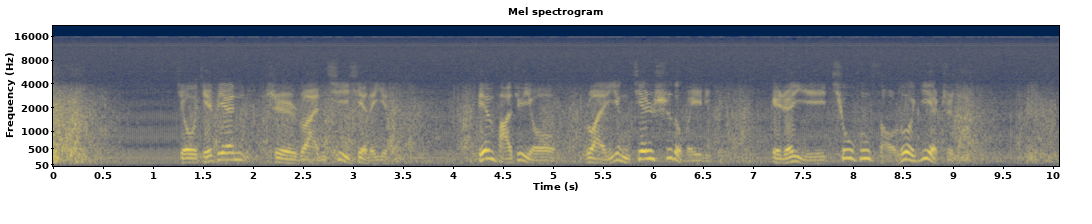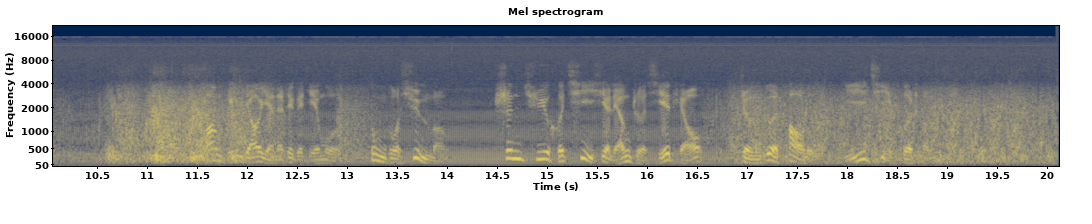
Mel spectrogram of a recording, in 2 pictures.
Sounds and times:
Speech: 1.3 - 3.5, 4.3 - 9.2, 11.6 - 19.3.

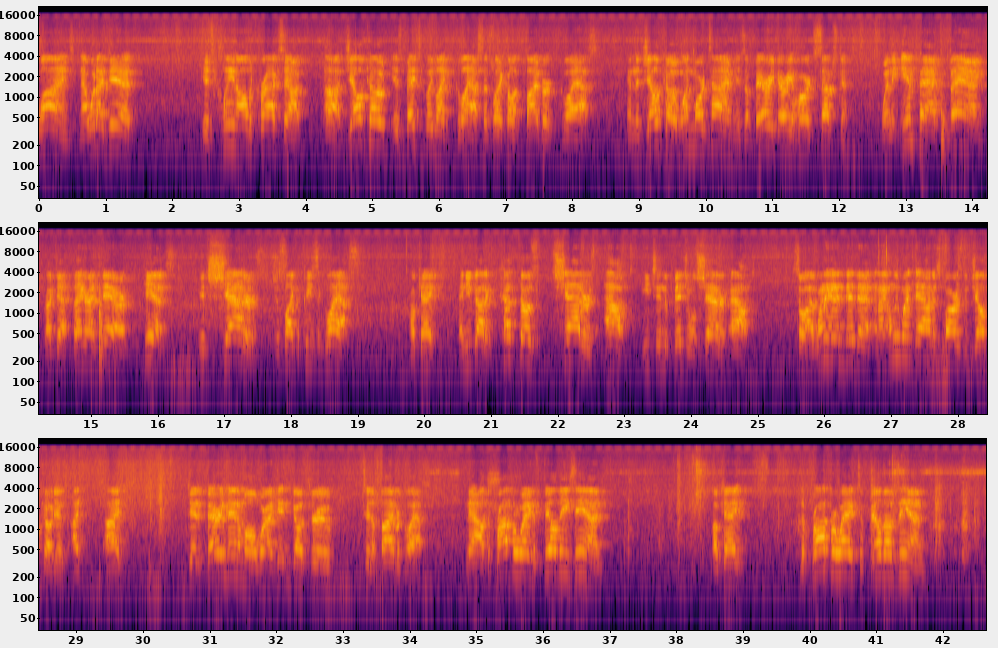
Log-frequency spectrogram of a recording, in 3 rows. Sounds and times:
Speech: 0.0 - 1.6, 2.4 - 19.1, 19.8 - 29.8, 30.7 - 37.1, 38.5 - 39.2, 39.8 - 41.9.

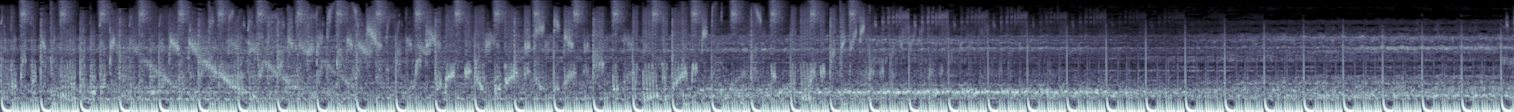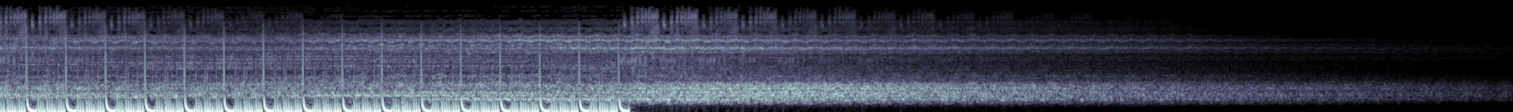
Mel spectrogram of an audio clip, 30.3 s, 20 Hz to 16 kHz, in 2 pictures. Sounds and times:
House music: 0.0 - 22.1.

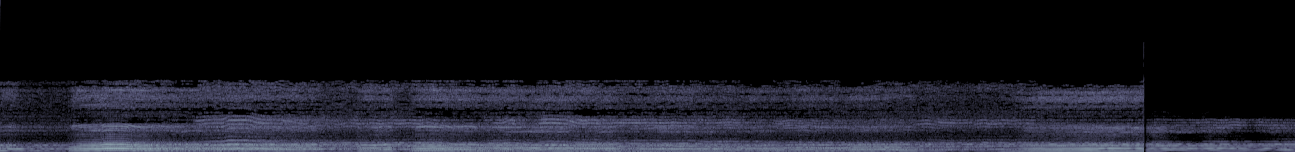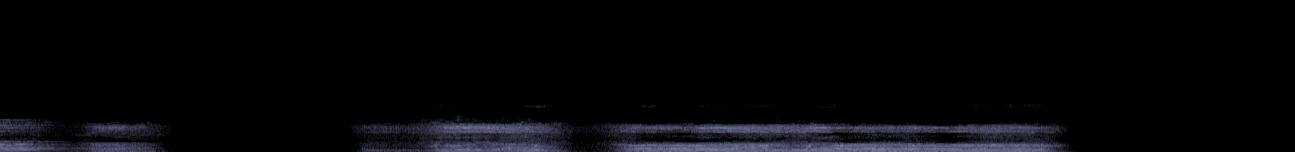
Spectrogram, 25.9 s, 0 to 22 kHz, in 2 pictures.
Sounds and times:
Mantra: 0.0 - 14.5, 16.6 - 23.6.

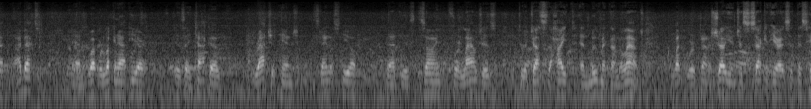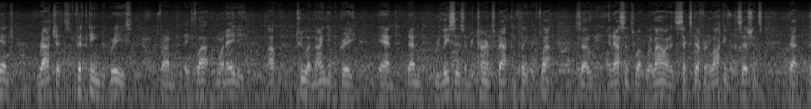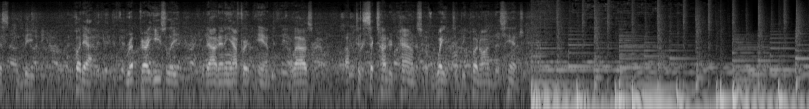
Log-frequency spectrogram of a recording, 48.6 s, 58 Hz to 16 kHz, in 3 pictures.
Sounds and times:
Speech: 0.0 - 43.1.

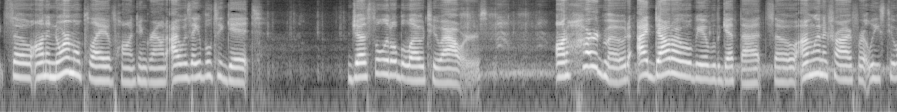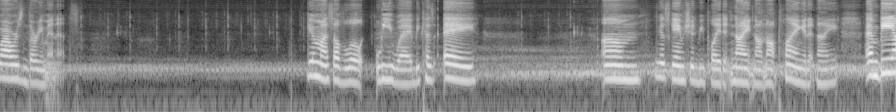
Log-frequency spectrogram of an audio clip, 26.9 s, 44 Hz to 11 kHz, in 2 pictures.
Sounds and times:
Speech: 0.0 - 4.0, 5.2 - 7.4, 8.4 - 14.6, 18.1 - 20.6, 22.5 - 26.9.

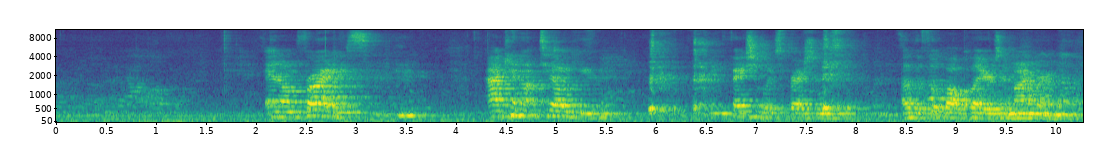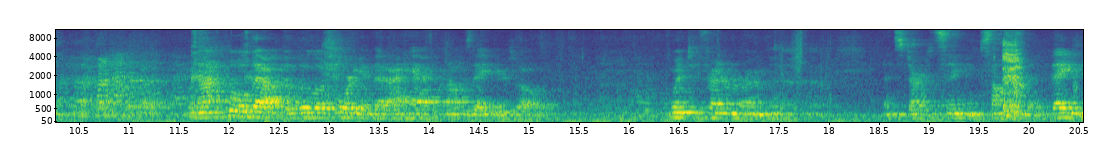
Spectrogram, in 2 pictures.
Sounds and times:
Speech: 2.1 - 3.3, 4.3 - 5.7, 6.5 - 10.2, 11.6 - 15.2, 16.4 - 17.8, 18.6 - 20.5.

